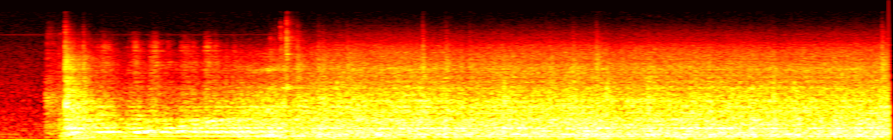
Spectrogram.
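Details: Old squirrel cage blower after worn belt replaced with new belt, tensioned to about an inch of deflection: steady, even whoosh once spun up, no squeal, chirp or belt slap; running smoothly.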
